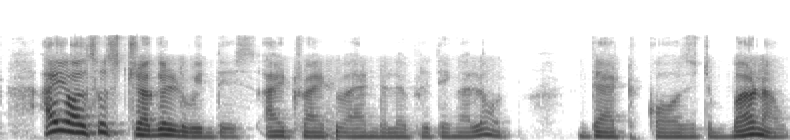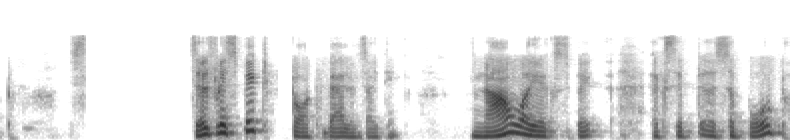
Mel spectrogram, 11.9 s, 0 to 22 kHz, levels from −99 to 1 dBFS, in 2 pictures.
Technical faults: VoIP packet loss concealed by the speech codec; playback stall; time-compressed catch-up

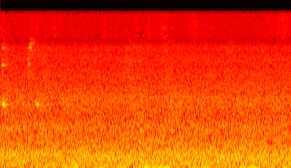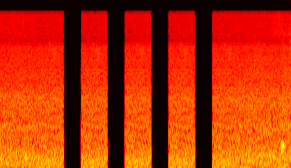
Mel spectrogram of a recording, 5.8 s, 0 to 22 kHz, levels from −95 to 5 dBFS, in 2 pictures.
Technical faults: stutter with silent gaps

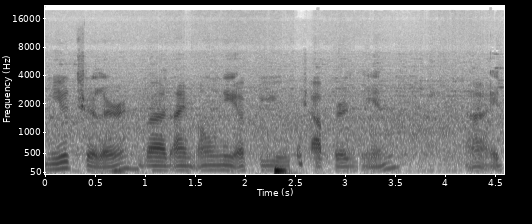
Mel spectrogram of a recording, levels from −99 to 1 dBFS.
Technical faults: echo leak; speech suppressed in double talk

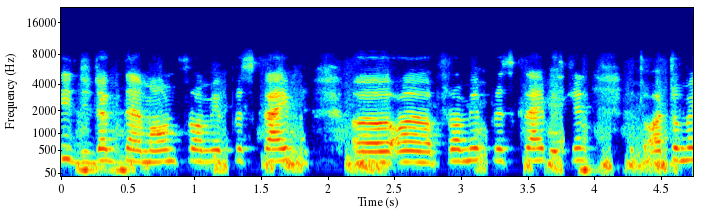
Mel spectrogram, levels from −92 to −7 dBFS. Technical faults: speech suppressed in double talk

